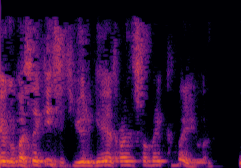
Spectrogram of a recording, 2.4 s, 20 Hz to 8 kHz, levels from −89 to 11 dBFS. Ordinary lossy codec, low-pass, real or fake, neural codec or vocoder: MP3, 32 kbps; 7.2 kHz; real; none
